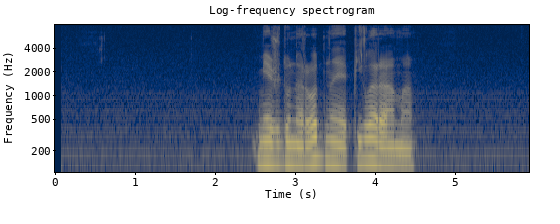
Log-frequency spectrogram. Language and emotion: Russian, neutral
